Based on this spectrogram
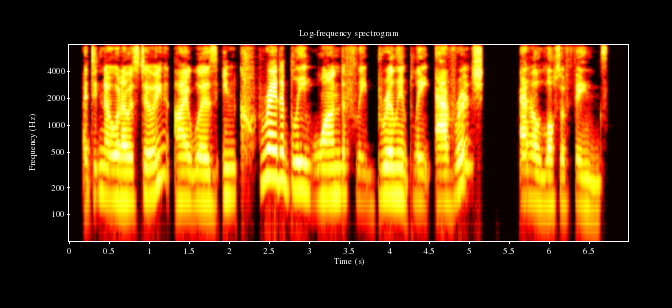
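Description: With an Australian accent, a woman speaks at a moderate pace with lively intonation and a very deep, low pitch, in a very clean recording with a silent background and a dry, close sound with no echo. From Sydney. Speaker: copywriting founder and guest mentor. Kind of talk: casual interview chat.

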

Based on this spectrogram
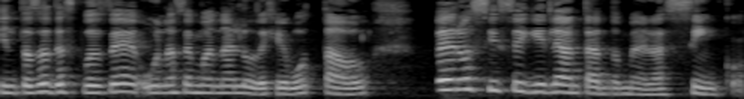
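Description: An unremarkable speaking voice from a woman, medium in pitch, at a moderate pace with lively intonation. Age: 20s. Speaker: podcast host. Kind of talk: casual solo chat. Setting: at home.

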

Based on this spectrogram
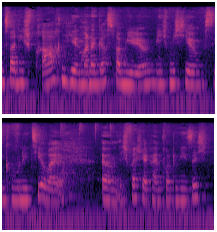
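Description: A woman talks fairly quickly in a fairly high voice, with audible room echo and noticeable background noise. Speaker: podcast co-host, exchange student. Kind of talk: casual chat. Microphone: far from recorder at end.

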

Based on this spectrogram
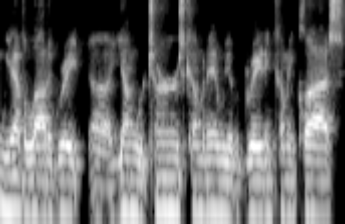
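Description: Against a quiet background, a somewhat breathy voice speaks with an American accent. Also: man. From Long Island, New York (Nassau County). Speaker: college wrestling head coach. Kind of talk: interview.

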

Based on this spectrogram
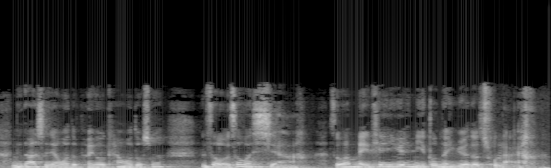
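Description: A woman at a medium pitch talks at a very fast pace. There is audible room echo and noticeable background noise. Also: ordinary pitch variation. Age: 30s. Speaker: makeup artist. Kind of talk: personal testimony.

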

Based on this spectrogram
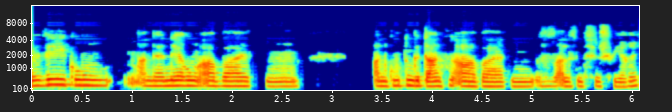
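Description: Her voice is fairly low for a woman. She talks at a moderate pace. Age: 30s. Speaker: blogger with chronic illness. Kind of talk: casual interview. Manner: halting, many fillers.

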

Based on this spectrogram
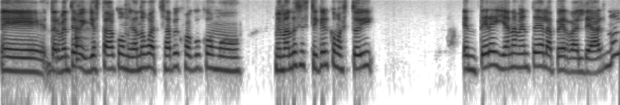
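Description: With a Chilean accent, a woman speaks at a fairly quick pace in a fairly high pitch, keeping her intonation fairly even and her loudness very even. The sound is dry and close, with no echo. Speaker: podcast co-host. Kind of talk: casual chat.

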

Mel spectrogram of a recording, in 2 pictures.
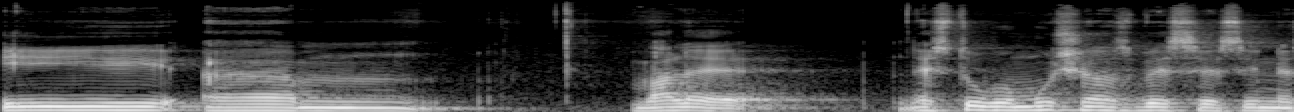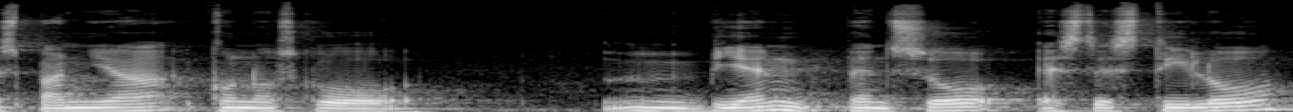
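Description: A man speaks with a German accent at a very slow pace. His tone is dark and mellow, with audible room echo. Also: medium pitch for a man, ordinary pitch variation, very even loudness. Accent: German accent, non-native Spanish. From Germany. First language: German (speaking Spanish). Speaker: organist and organ professor. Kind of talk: interview. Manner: halting with many hesitations.

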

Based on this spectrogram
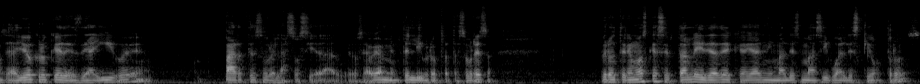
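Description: A man with a Mexican accent, fairly low-pitched and fairly quick. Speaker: podcast co-host. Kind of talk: casual chat. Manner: animated.

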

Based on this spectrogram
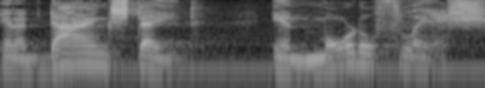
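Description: With a Southern US accent, a man talks very slowly at medium pitch with ordinary pitch variation and audible room echo. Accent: US South. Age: 50s. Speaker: pastor. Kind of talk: sermon. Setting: church.

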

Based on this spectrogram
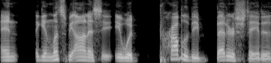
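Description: Here is a man with a normal speaking voice and an American accent, talking at a moderate pace with ordinary pitch variation. The recording is very clean with a silent background and a dry, close sound with no echo. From Minnesota. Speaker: podcast host. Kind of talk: solo podcast monologue.

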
